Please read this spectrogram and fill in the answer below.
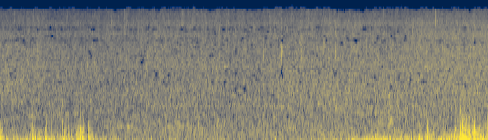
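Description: Heavy rain pouring steadily, with louder low rumbles in the first couple of seconds and again near the end.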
